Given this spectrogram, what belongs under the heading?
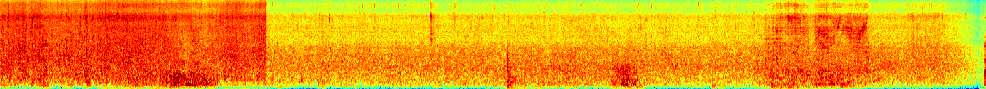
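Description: River rapids rush and churn continuously over rocks on a remote river, a loud, dense roar of whitewater that eases slightly after the first few seconds, with occasional splashes and no voices.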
